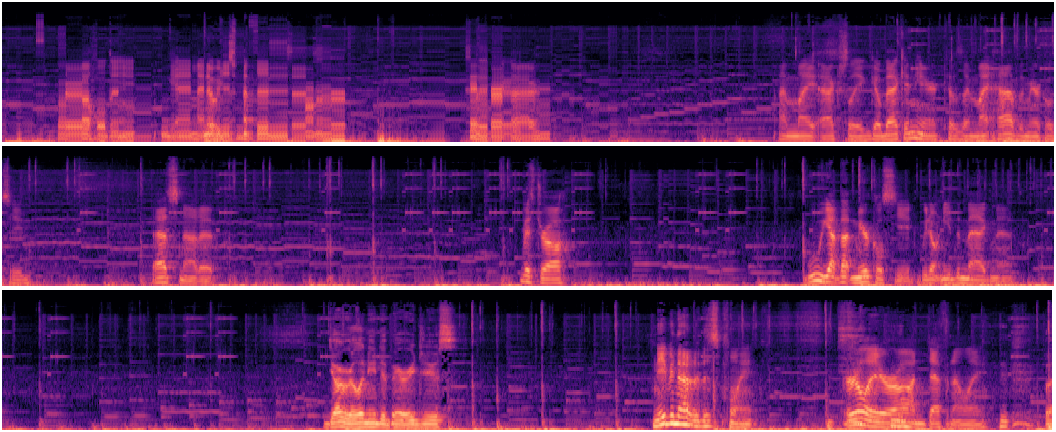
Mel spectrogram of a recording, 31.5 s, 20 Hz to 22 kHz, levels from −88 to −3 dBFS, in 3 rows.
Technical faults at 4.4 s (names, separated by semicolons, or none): robotic sound from repeated short buffers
